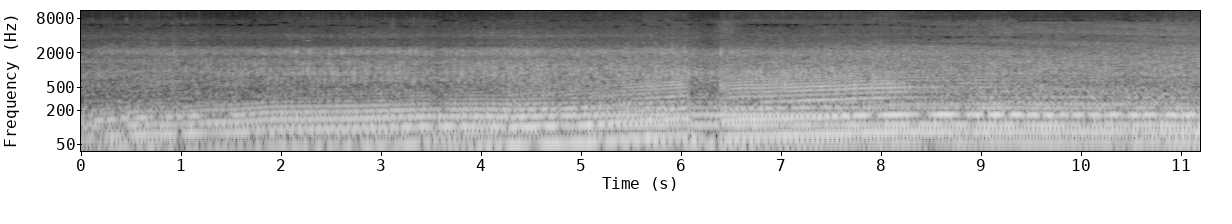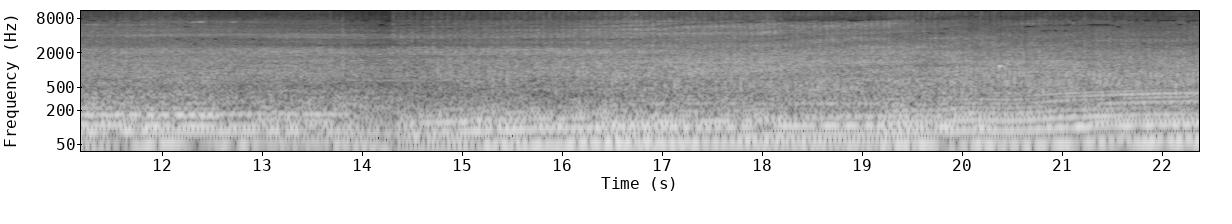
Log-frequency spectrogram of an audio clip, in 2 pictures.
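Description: Tractors work a farm field in a floodplain area of Banswar, their engines producing a loud, continuous drone with a rising and falling pitch that fills the whole stretch without pause.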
